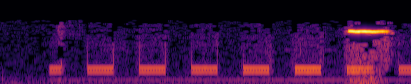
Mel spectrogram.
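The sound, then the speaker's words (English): Touch-tone keypad dialing on a telephone during a calling-card call: a run of six evenly spaced, identical beeps, then a louder, higher tone, over a faint steady line hum. “It didn't go through that time, so I did a pound, and you can dial another number.”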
